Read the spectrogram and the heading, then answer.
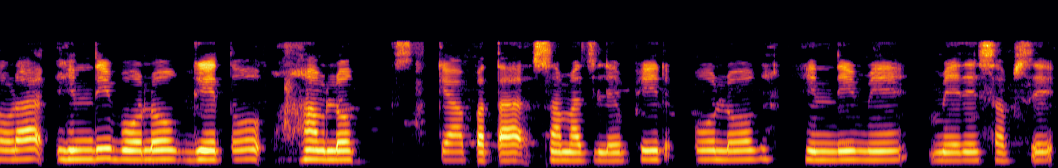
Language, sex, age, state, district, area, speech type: Hindi, female, 30-45, Uttar Pradesh, Jaunpur, rural, spontaneous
